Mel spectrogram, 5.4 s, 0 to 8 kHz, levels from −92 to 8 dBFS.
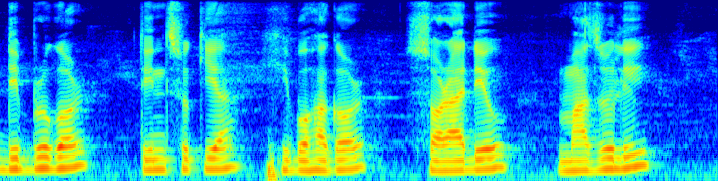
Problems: constant background noise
